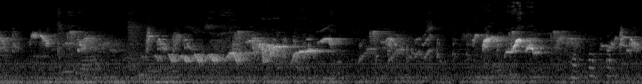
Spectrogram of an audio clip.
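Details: Morning song from a bird with a clean wild-forest voice: a continuous varied warble of slurred whistles and chattering notes, with a louder, sharper burst near the end.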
